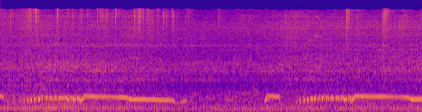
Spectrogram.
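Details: Barbary dove (puter), white and brown birds compared, giving anggungan cooing: a rolling, tremulous coo that levels into a long steady note and drops at the end, then a short clipped note, repeated twice over a low steady hum.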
